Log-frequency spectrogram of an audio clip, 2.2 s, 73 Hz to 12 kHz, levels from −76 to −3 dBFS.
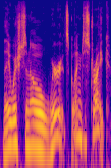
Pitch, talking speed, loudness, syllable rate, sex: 150 Hz, 270 wpm, -17 LUFS, 5.7 syllables/s, male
